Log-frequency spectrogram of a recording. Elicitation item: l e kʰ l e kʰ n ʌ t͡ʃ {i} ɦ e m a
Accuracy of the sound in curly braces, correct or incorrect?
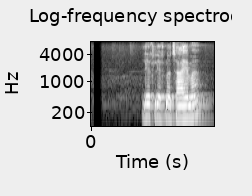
incorrect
